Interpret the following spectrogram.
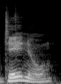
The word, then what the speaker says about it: Deno: calling it Dana but recently he's calling it Dino because it's a dinosaur so I'm gonna call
